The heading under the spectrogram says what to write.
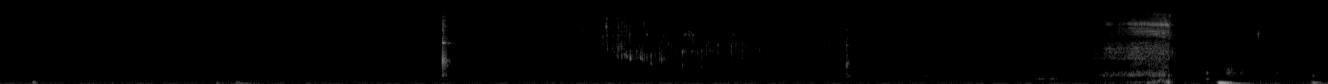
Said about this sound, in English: But first, let me sip my tea, little bunny. I already gave away what it was. One second.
